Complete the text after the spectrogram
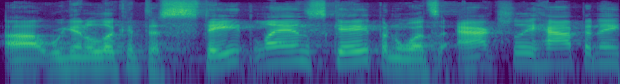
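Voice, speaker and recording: Very fast and bright, a man's sharp-toned voice shows very wide pitch swings and vocal fry. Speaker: nonprofit association CEO, keynote speaker. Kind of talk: conference keynote talk. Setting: stage with live audience and interpreters. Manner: animated.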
